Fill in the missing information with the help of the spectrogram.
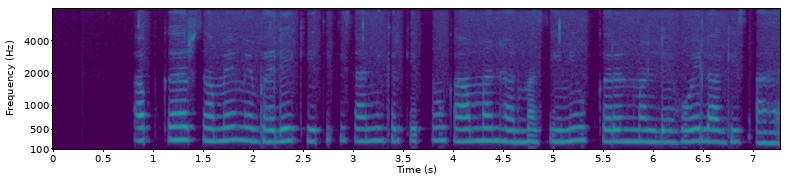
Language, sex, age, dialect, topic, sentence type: Chhattisgarhi, female, 25-30, Northern/Bhandar, banking, statement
